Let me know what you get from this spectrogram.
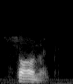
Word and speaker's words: Chthonic: I pronounce it Sonic. Just C-H-T-H-O-N-I-C.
